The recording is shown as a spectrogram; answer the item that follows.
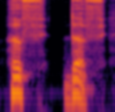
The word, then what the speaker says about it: HFDF: Terceiro, o aprimorado radiogoniômetro de alta frequência HFDF pronunciado Huff Duff permite que as escoltas de comboio triangulem as transmissões de rádio dos submarinos.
